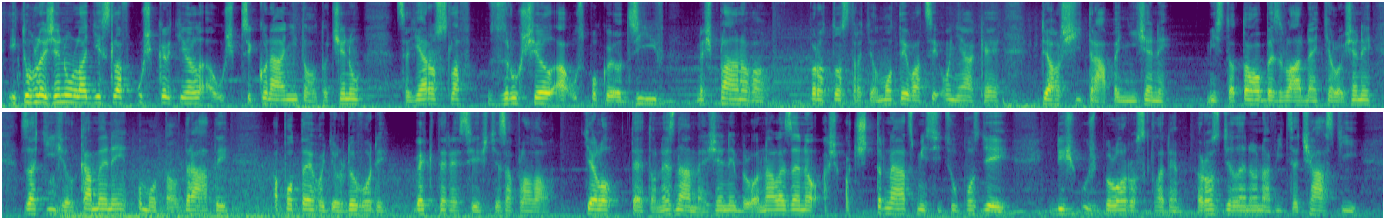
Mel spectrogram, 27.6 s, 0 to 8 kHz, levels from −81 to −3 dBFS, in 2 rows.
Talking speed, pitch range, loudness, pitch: 140 wpm, 110-135 Hz, -19 LUFS, 120 Hz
